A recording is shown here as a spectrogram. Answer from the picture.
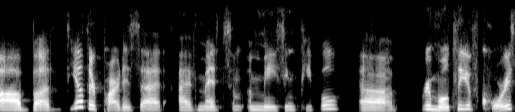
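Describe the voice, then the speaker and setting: A woman with a Spanish accent at a medium pitch and moderate pace, her intonation monotone and flat, on a dry, close sound with no echo and a quiet background. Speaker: recruiter. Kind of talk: interview.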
